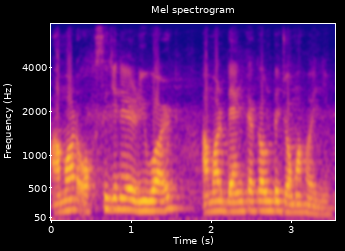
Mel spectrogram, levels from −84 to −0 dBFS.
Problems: constant background noise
